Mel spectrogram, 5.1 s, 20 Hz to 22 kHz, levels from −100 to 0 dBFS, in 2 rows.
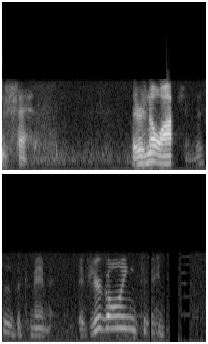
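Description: Throughout, the speech sounds boxy and buzzy, confined to roughly 150 Hz to 3.4 kHz with plainly audible synthetic roughness. That is the AMR narrowband mobile codec, which models the vocal tract from a few pulses per subframe; the texture fits AMR-NB at around 10.2 kbps.

At 1.76 to 1.82 s a brief warbling dip marks a lost AMR speech frame: one 20 ms frame failed, and the decoder bridged it by repeating the previous pitch and tract settings at reduced gain.

From 2.11 s to the end the centred sound collapses by about 26 dB into a faint residue. This is most likely one channel inverted, with the common content cancelling when left and right are summed to mono.

Between 4.34 and 4.87 s further lost AMR speech frames, about 420 ms scattered over 560 ms with runs up to 140 ms, make the sound smear, stretch and fade toward silence before returning weak or rough.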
